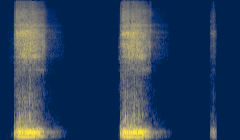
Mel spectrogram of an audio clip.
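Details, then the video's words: Two long rumbling bison bellows, coarse and throaty, each nearly a second, then a short faint grunt at the end; nothing else heard. "BISON SOUND"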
